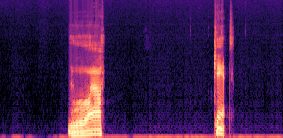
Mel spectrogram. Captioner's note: he groans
